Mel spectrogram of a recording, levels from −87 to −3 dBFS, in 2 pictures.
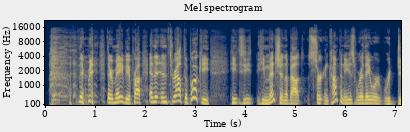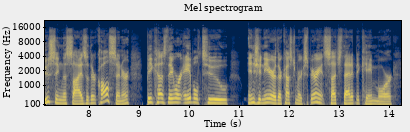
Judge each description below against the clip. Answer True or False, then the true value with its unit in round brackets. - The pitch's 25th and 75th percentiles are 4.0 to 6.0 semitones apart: True (4.4 semitones)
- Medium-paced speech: True (180 wpm)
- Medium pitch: True (165 Hz)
